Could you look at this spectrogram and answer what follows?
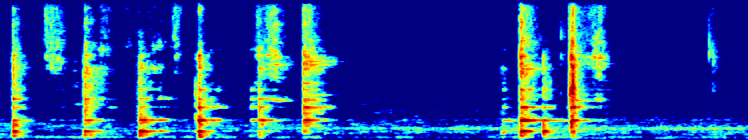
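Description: Stainless steel pan tapped about six times at an even pace with a wooden spatula as roasted urad dal is knocked out of it, each tap leaving a short metallic ring. About four seconds in, two clanks as the pan is set down on the gas stove's grate.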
